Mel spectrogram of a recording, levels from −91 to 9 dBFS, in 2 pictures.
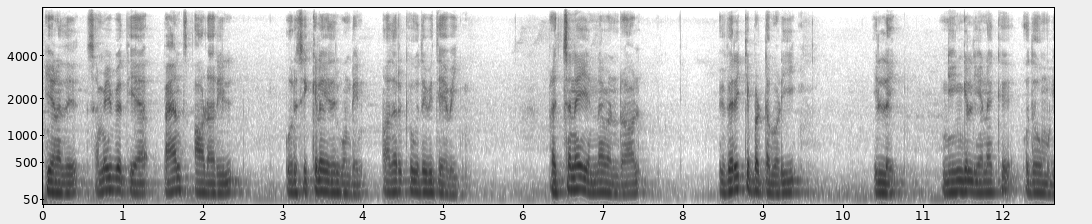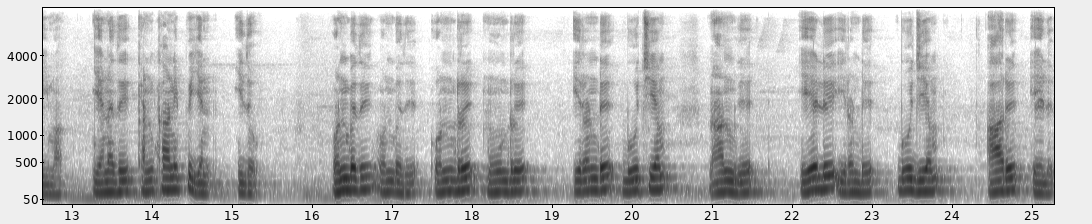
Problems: none marked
